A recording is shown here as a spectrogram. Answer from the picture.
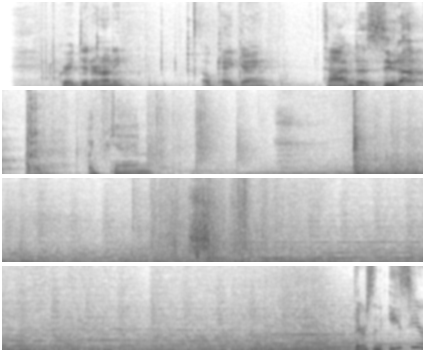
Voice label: Commercial Female Voice Over; Insinkerator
